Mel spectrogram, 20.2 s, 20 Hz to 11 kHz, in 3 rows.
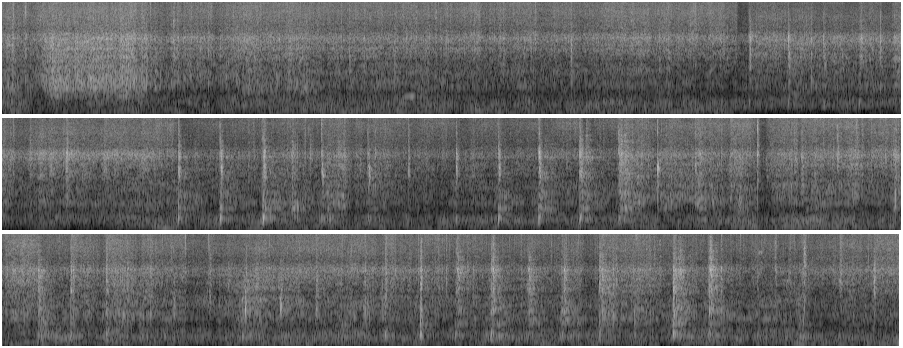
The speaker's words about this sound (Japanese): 今朝は上野駅から徒歩5分ステーキハウスゲイン暖炉で焼くステーキのいい音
